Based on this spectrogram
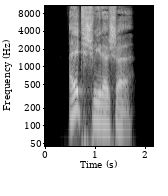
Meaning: inflection of altschwedisch: 1. strong/mixed nominative/accusative feminine singular 2. strong nominative/accusative plural 3. weak nominative all-gender singular
- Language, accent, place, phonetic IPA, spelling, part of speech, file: German, Germany, Berlin, [ˈaltˌʃveːdɪʃə], altschwedische, adjective, De-altschwedische.ogg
